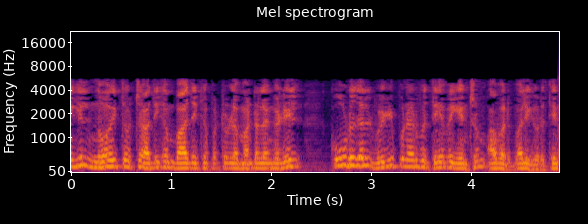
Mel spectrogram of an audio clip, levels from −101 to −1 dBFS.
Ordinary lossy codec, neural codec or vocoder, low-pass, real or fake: none; vocoder, 24 kHz, 100 mel bands, Vocos; 5.4 kHz; fake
